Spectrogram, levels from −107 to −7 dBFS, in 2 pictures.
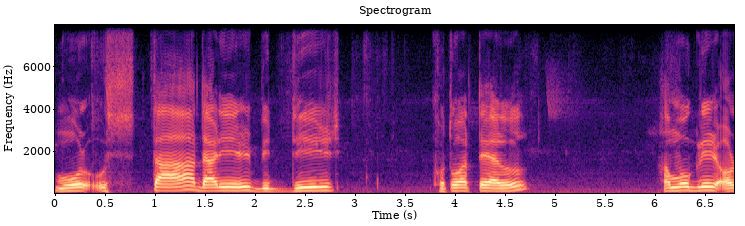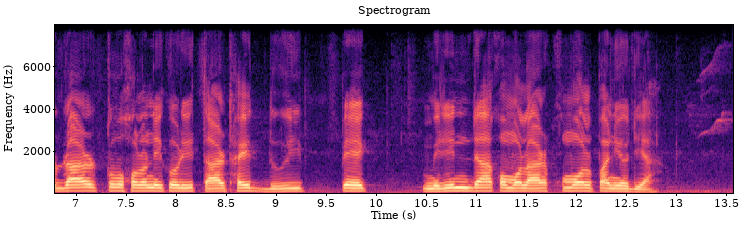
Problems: none marked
